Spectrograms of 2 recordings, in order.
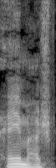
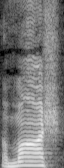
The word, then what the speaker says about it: Amash: Ames or amach sorry I used to go with amsh but I don't know I kind of like that pronunciation but Amash I think is the way that uh Roslin points out it it is said locally the former representative a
